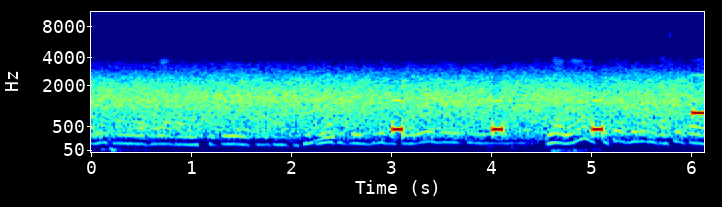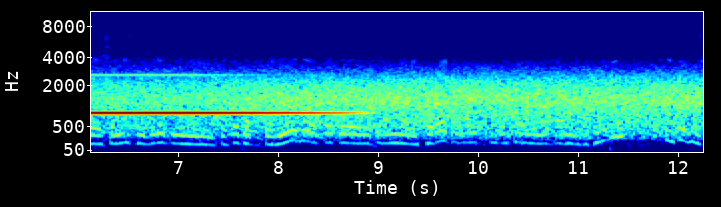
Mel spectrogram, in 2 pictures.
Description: Radio time signal (three low pips and a long one an octave up, as on NHK), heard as pips, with radio static.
